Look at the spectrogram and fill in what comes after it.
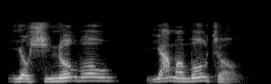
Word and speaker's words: Yoshinobu Yamamoto: Yoshinobu Yamamoto is a Dodger, and I think I said that right, right? – Yeah, you got it.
